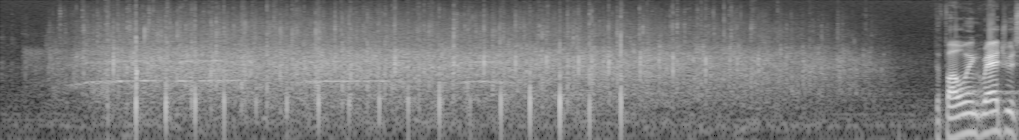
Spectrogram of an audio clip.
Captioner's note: applause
